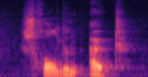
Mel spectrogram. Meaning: inflection of uitschelden: 1. plural past indicative 2. plural past subjunctive
- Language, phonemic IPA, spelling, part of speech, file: Dutch, /ˈsxɔldə(n) ˈœyt/, scholden uit, verb, Nl-scholden uit.ogg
